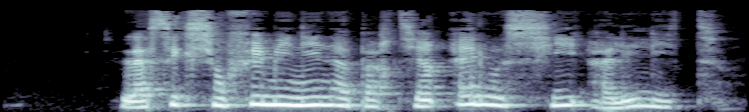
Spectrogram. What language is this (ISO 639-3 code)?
fra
